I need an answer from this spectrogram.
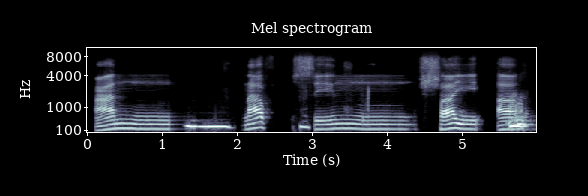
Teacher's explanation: sin kasroh tanwin bertemu dengan sya, dibaca samar-samar, namanya ikhfa ya.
